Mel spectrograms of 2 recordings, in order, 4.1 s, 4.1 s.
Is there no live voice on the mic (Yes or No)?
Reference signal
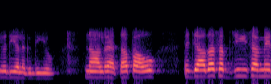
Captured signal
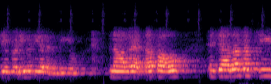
Yes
